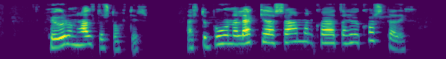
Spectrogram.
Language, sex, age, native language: Icelandic, female, 20-29, Icelandic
